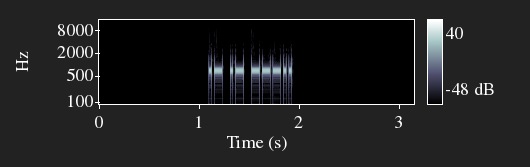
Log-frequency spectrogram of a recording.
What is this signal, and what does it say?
Morse code, heard as a keyed tone, about 44 wpm, 700 Hz. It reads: AA8
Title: Common Cut Numbers - 3-Digit 45wpm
